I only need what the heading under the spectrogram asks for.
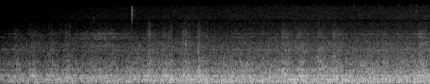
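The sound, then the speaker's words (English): A train rumbles steadily past, a dense low roar with faint rhythmic clatter of wheels on track and a brief high squeal, loud, with no voices. “Nope, I just listened to the train, couldn't think of anything.”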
